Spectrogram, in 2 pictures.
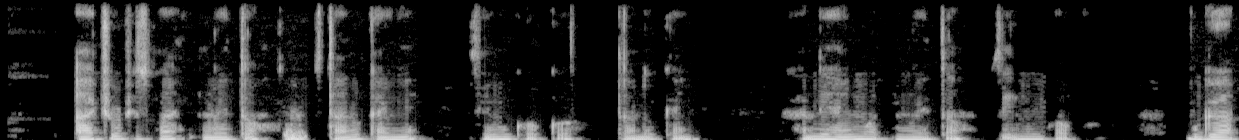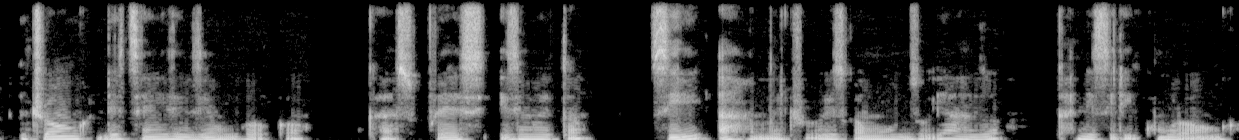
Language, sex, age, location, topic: Kinyarwanda, male, 25-35, Kigali, finance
